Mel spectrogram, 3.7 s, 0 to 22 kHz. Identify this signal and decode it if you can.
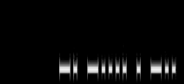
Morse code, heard as a keyed tone, about 17 wpm, 700 Hz. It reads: N6ED
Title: USA Call Signs - 4 Characters - 3x Character Spacing - 17wpm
